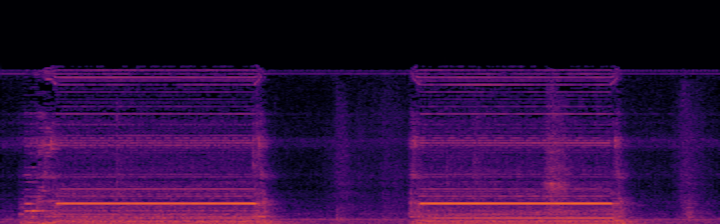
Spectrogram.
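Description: A personal CNC mill's axis drives whine through two rapid moves, each about two seconds long, with a steady high whine that starts and stops abruptly. Under them is the machine's quieter steady hum.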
